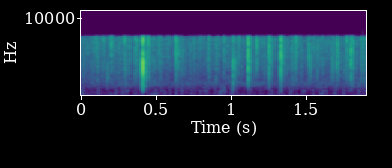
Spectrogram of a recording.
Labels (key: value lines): label: anthrophony, mechanical
recorder: SoundTrap 300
